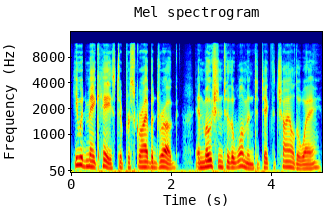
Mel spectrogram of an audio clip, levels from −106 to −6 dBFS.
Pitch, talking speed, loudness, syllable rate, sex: 135 Hz, 215 wpm, -19 LUFS, 5.2 syllables/s, male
